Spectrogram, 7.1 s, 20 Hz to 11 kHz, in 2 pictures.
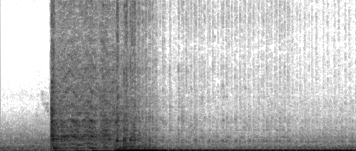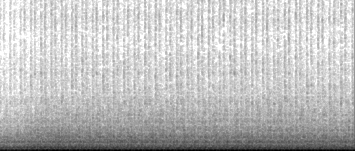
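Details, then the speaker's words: LS 6.0 V8 swap, first start-up: short crank, catches quickly, then very loud, deep, even idle; starts and runs healthy. "this thing is ridiculous loud so I'm gonna start again one last time give it a couple quick little revs see if you can hear better"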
